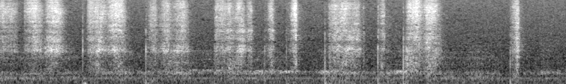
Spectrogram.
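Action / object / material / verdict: scrape / printed canvas wall picture on a rigid frame / canvas / none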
